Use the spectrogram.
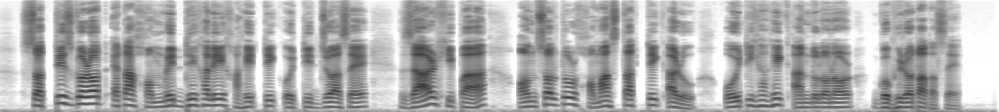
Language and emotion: Assamese, neutral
